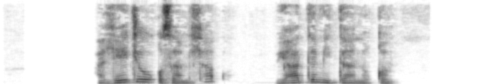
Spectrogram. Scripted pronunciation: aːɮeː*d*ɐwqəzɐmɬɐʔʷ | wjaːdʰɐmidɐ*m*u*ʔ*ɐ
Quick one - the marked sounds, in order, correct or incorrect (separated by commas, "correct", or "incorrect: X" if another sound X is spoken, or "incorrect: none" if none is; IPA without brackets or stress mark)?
incorrect: d͡ʒ, incorrect: n, incorrect: q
